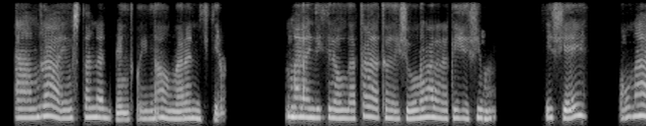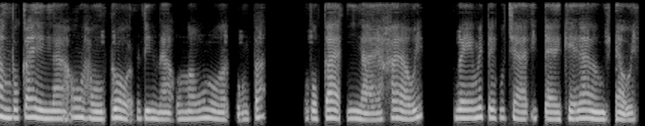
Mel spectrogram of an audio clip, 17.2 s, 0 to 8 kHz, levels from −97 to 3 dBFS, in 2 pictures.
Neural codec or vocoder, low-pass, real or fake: codec, 24 kHz, 0.9 kbps, WavTokenizer, medium music audio release; 7.2 kHz; fake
